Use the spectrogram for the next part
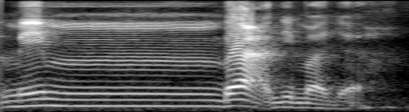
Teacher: Kemudian pada lafal mim ba'di maja. Bunyi suara nunnya diganti dengan suara mim dan ini kita istilahkan dengan bacaan iqlab dan ditahan suara mnya dua harakat. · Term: bacaan iklab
